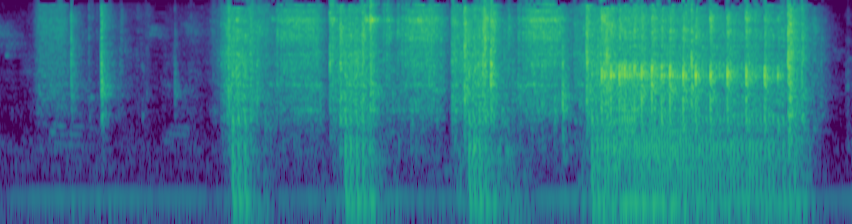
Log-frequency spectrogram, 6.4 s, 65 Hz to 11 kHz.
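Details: Murray M2510 two-stroke string trimmer that would not start, choke lever broken off: after priming, a few sharp pull-start bursts, then it catches and holds a steady high buzzing rev; starts and runs fine.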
